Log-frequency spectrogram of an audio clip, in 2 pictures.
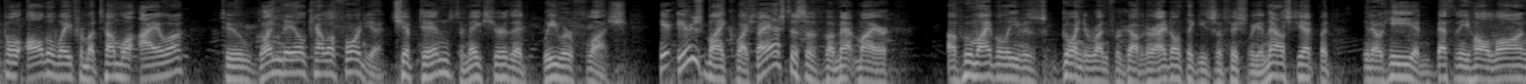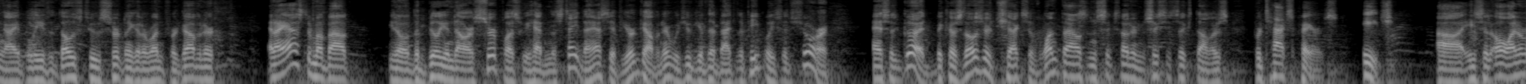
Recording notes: Broadcasting live at the 101st Wilmington Flower Market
